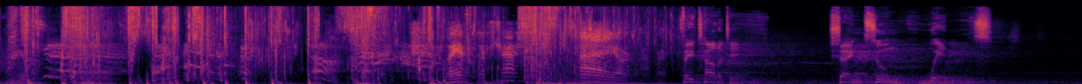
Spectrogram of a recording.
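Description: Molten lava hisses and crackles.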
